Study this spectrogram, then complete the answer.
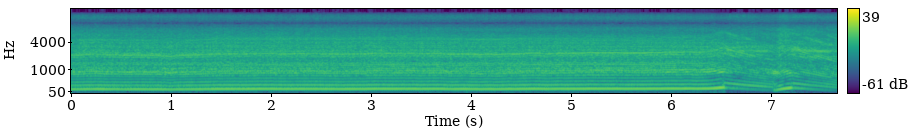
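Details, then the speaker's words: Older Husqvarna 55 Rancher chainsaw after tune-up (carb fixed, chain sharpened, new air filter and plug), cutting hickory: strong steady high note under load, revs rise and dip at end, good-sized chips not fine sawdust; normal cutting. "it's got some good looking chips it's not just a fine sawdust so that's a good piece of uh Hickory actually so that's uh cutting well"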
